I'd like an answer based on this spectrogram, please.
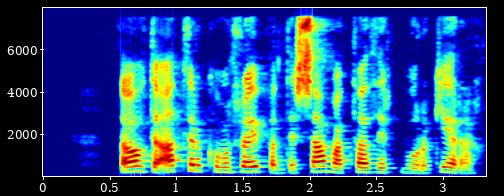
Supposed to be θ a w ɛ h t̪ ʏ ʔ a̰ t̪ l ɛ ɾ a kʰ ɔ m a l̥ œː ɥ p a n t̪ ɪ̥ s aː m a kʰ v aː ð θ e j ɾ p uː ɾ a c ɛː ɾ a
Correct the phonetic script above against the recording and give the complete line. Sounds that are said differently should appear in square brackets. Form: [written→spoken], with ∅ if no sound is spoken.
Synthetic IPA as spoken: θ a w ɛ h t̪ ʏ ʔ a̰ t̪ l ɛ ɾ a kʰ [ɔ→ɔː] m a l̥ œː ɥ p a n t̪ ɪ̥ s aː m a kʰ v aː ð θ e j ɾ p uː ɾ a c ɛː ɾ a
